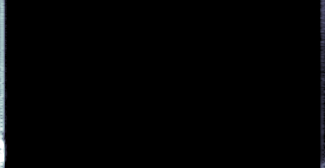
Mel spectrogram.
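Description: Silence: the sound track drops out completely, with no room tone.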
